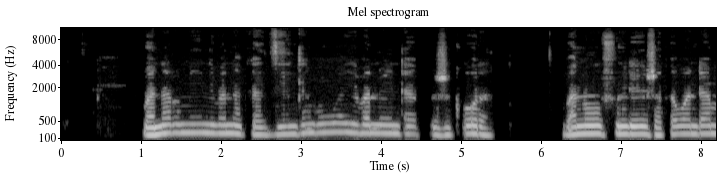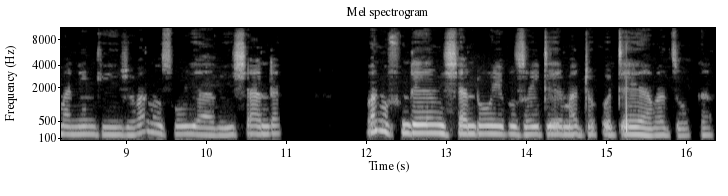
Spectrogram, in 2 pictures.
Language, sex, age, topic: Ndau, male, 36-49, health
